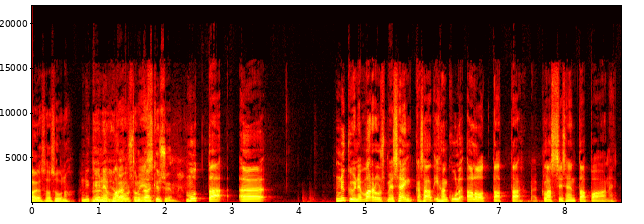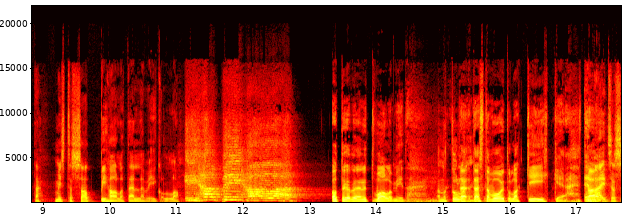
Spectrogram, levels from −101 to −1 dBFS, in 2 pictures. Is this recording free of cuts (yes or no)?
yes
